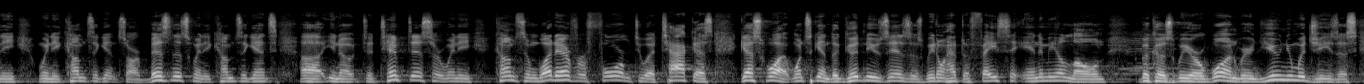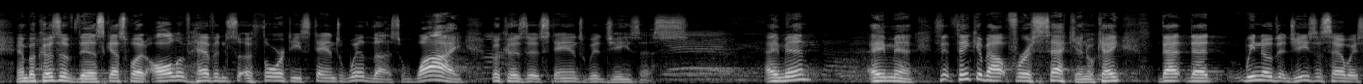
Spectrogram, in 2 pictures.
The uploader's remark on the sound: recorded on Sunday, February 23, 2020, during service at The Anchor Church in Rockport, Maine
